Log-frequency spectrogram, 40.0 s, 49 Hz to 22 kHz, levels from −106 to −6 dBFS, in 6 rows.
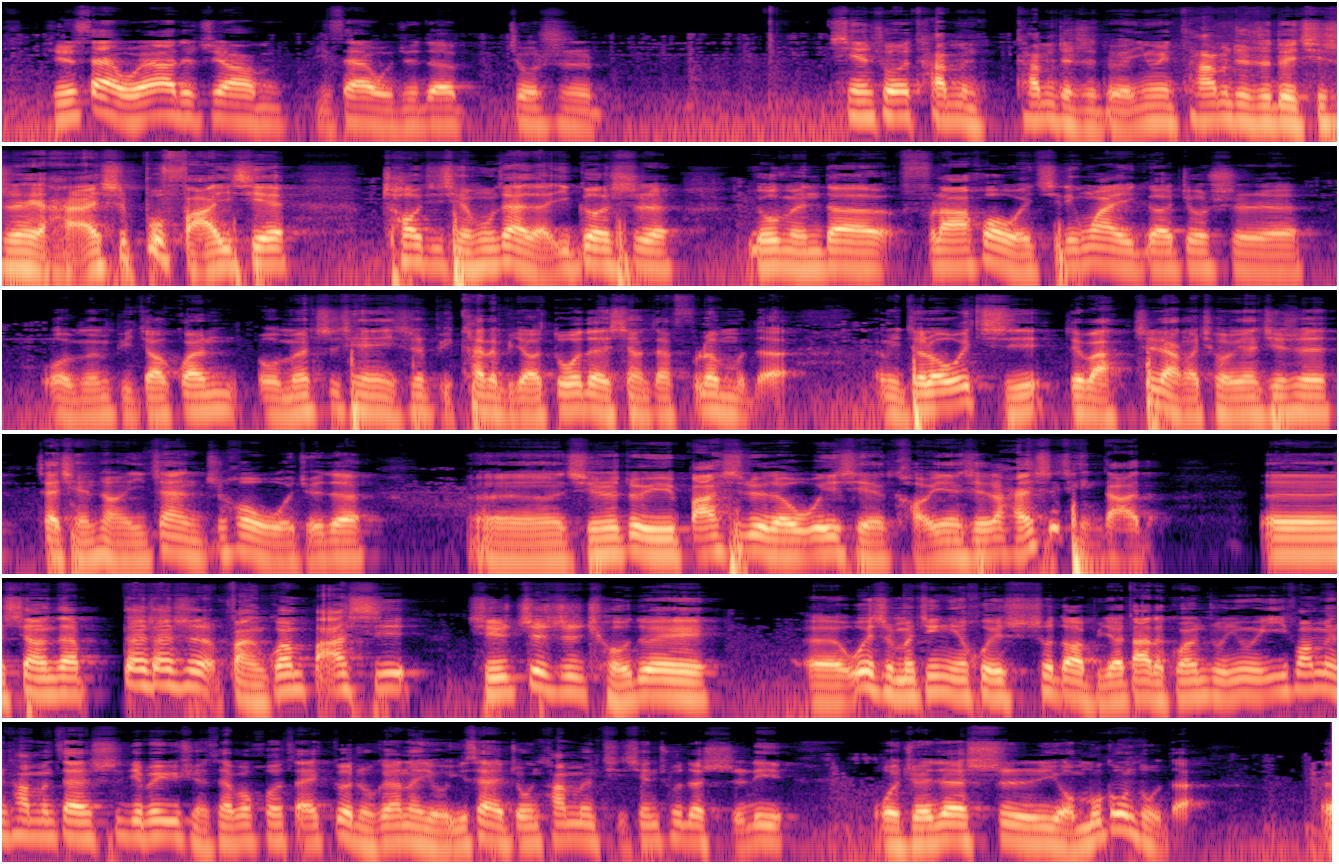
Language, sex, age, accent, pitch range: Chinese, male, 20-39, native, 110-140 Hz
